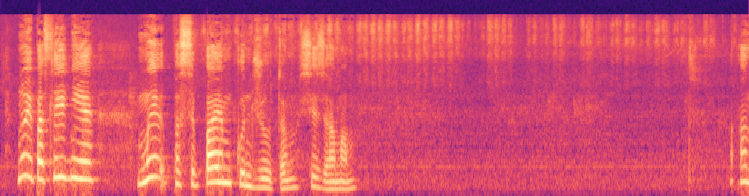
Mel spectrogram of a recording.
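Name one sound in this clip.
A shaker rattles as sugar is sprinkled.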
